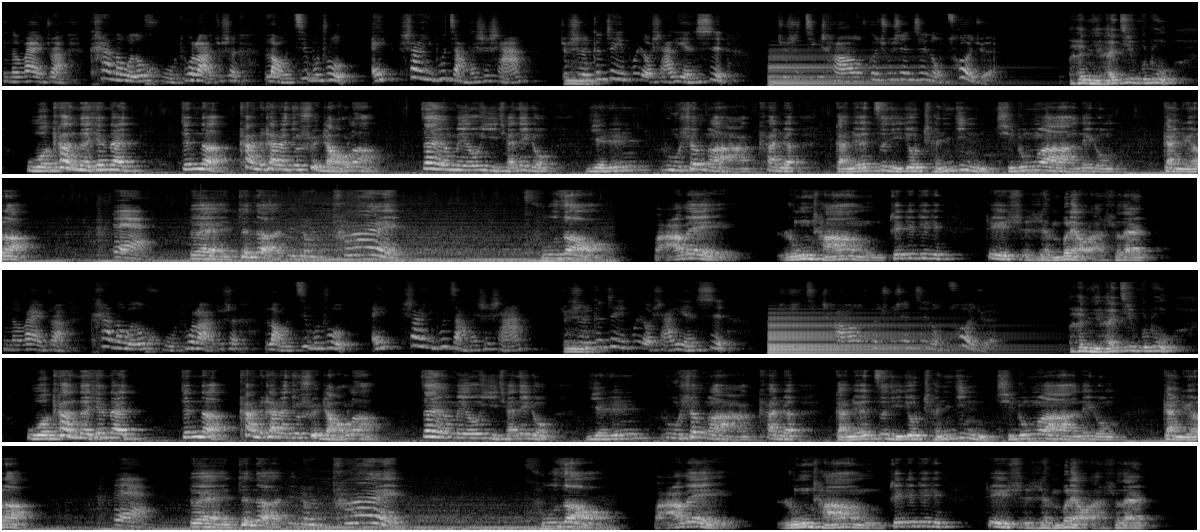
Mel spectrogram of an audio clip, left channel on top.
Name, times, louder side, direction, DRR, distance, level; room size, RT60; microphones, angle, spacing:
voice 1, 0.0-5.2 5.6-7.4 7.8-9.9 25.0-25.4, left 3 dB, 80° left, 1.0 m, -31 dB
voice 2, 5.6-6.0 10.7-11.8 12.2-13.4 13.8-15.8 16.2-17.5 17.8-20.0 20.3-23.2 23.6-24.2 25.8-28.0 29.2-30.0 30.4-31.3 31.7-33.4 33.8-35.3, equal, 5° left, 0.4 m, -23 dB
Piano, 7.7-10.1, right 6 dB, 90° right, 0.3 m, -32 dB
sound 1, 12.8-30.1, left 1 dB, 60° left, 0.6 m, -37 dB
4.2 x 2.4 x 2.2 m
head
